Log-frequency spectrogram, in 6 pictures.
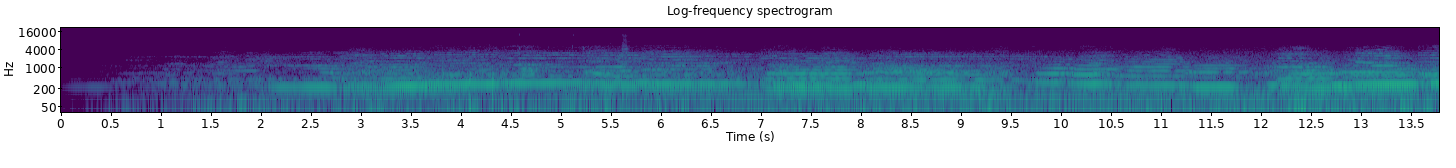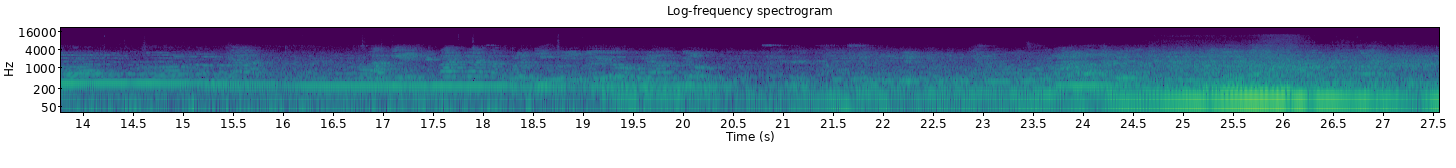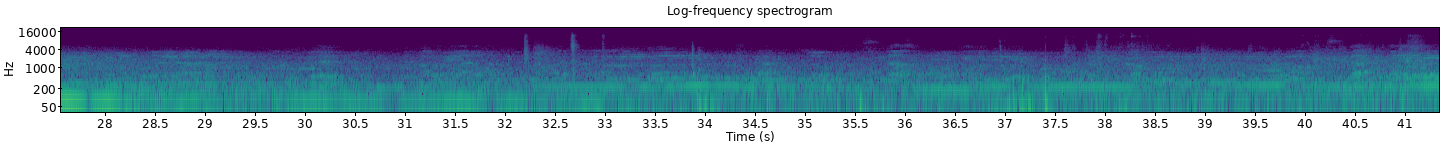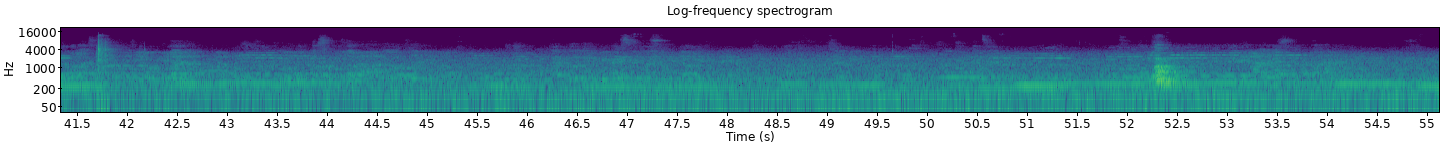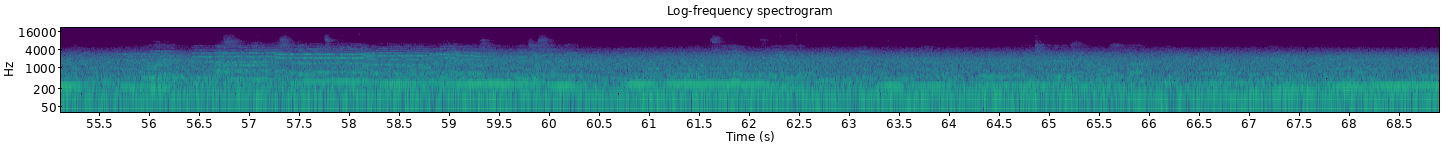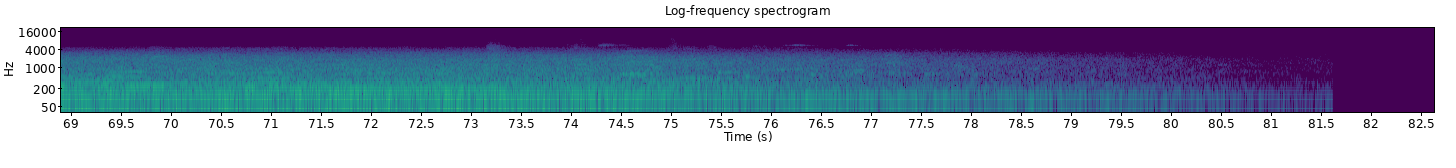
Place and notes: brass band rehearsing in the pub in Liben.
